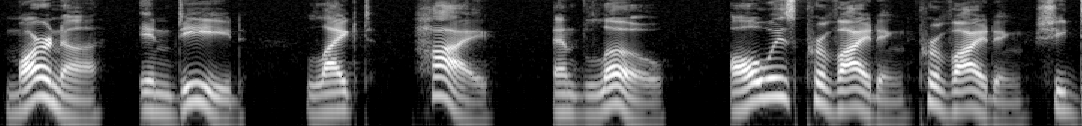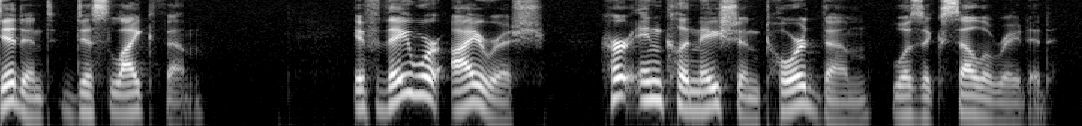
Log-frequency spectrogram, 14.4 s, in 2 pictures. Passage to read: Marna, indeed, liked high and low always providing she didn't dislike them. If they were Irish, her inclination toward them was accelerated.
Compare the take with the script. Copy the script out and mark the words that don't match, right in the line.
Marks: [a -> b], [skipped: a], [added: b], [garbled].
Marna, indeed, liked high and low always providing [added: providing] she didn't dislike them. If they were Irish, her inclination toward them was accelerated.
